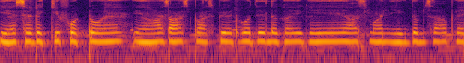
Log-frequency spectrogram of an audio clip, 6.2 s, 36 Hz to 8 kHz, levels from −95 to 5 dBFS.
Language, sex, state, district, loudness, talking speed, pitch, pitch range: Hindi, female, Rajasthan, Churu, -19 LUFS, 155 wpm, 235 Hz, 235-240 Hz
